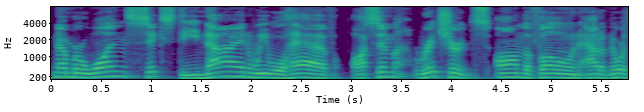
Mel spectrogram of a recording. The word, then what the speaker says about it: Asim: Asim. Almost like awesome. Awesome, but Asim.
